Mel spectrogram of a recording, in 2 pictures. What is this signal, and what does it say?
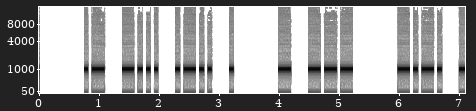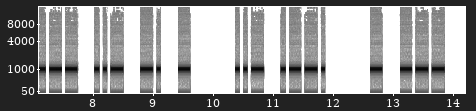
Morse code, heard as a keyed tone, about 18 wpm, spaced as for 15 wpm, 1000 Hz. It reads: ABLE TO COUNT UP TO
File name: qotdfiles / 15wpm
